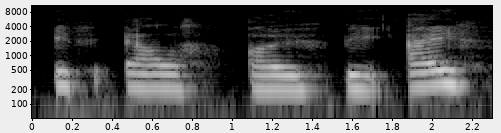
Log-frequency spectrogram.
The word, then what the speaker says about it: Floba: It is it called Flobo? I'm not quite sure how to pronounce it. It is in New Zealand. The fabric, I bought it in New Zealand. It's FLOBA, Floba, and I absolutely love the fabric.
